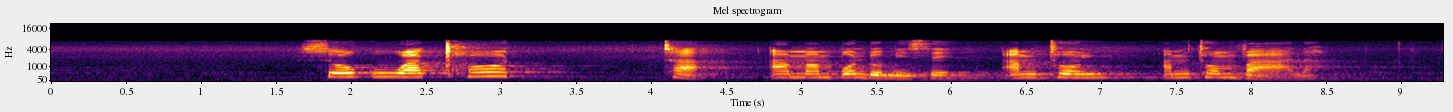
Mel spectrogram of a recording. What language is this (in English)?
Xhosa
